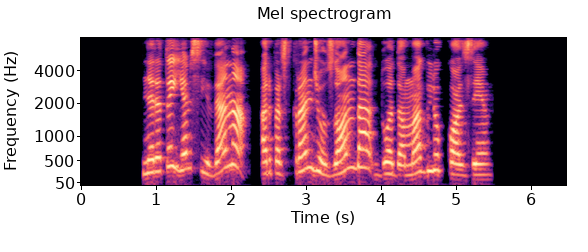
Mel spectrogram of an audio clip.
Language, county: Lithuanian, Marijampolė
